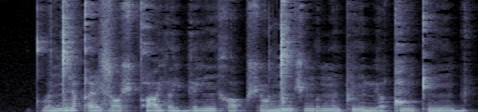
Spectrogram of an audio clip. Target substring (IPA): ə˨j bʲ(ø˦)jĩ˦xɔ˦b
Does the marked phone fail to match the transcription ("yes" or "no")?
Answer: yes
